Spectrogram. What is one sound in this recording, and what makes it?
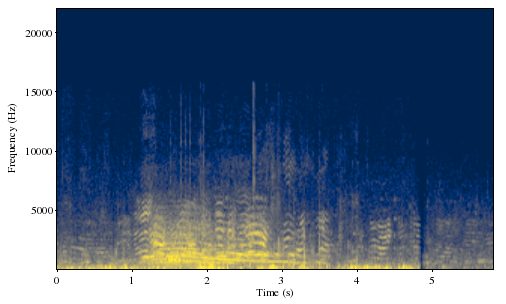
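A crowd of spectators cheers and shouts.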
